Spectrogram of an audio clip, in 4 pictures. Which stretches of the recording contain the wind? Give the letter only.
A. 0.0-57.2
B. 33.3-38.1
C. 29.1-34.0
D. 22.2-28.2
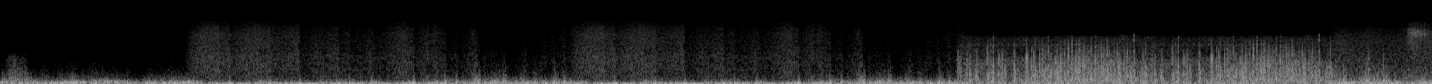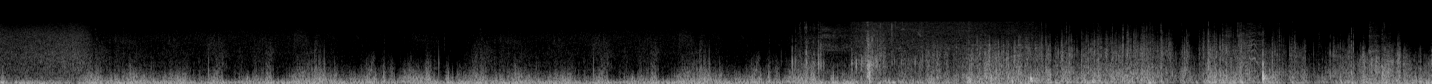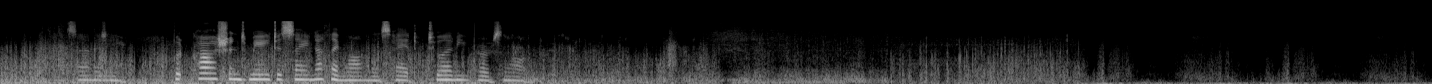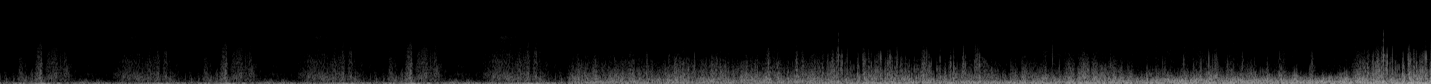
A.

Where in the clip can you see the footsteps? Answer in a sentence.
The footsteps can be heard from 22.2 to 28.2 s.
